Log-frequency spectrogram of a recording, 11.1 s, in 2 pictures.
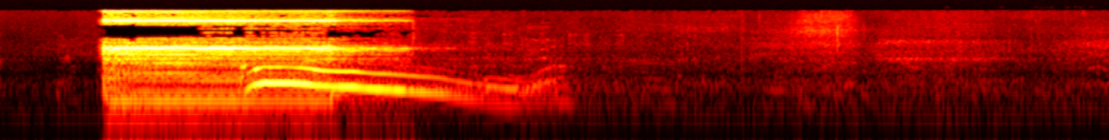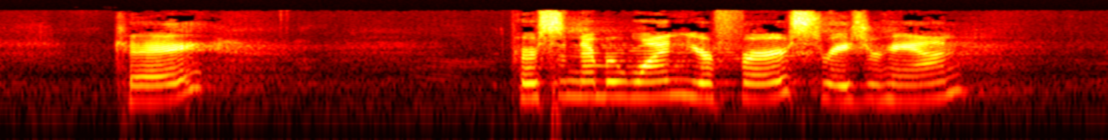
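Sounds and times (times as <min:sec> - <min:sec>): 
timer buzzer: 0:00.5 - 0:02.8
speech: 0:08.2 - 0:10.5.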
